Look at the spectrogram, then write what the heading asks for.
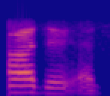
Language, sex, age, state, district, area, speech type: Nepali, female, 60+, West Bengal, Kalimpong, rural, conversation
